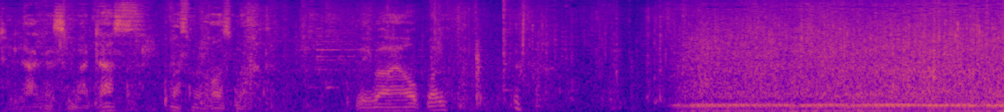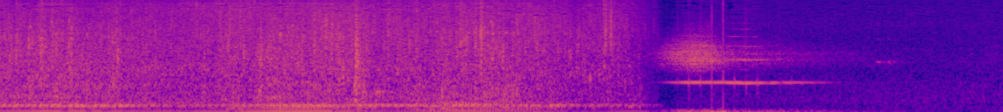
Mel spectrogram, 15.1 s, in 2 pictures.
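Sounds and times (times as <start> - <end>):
car engine droning: 5.1 - 12.5.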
